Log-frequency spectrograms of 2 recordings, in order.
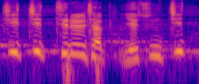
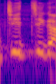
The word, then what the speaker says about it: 찌찌티: 이 여인이 그 옷자락, 그 옷단술, 그 예수님의 찌찌티를 이거 발음이 예수님 찌찌가 아니에요. 찌찌 잡으면 큰일 납니다.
